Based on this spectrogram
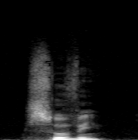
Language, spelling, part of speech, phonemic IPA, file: French, sauver, verb, /so.ve/, Fr-sauver.ogg
- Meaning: 1. to save, rescue; to protect 2. to save 3. to escape, run away 4. to save (conserve, prevent the wasting of)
